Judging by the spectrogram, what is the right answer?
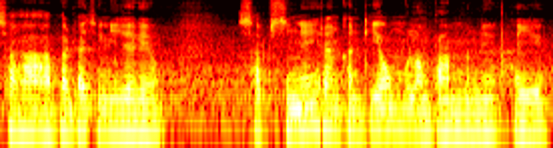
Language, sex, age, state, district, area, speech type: Bodo, male, 18-30, Assam, Kokrajhar, rural, spontaneous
